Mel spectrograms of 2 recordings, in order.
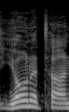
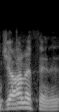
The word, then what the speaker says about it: Yonatan: God helps now Rabbi someone's telling me that I miss I'm mispronouncing your name that it's yonatan not Jonathan you I I wrote on my screen Jonathan or you the truth is in Hebrew it's johannatan but either way is fine it's Jonathan is fine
